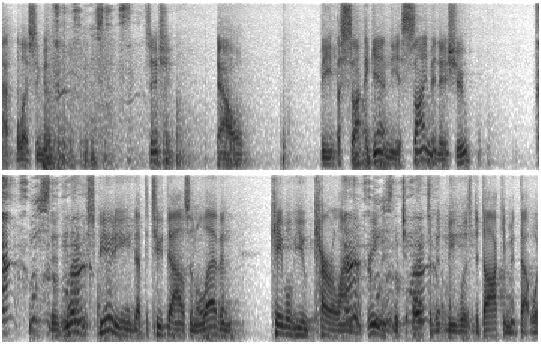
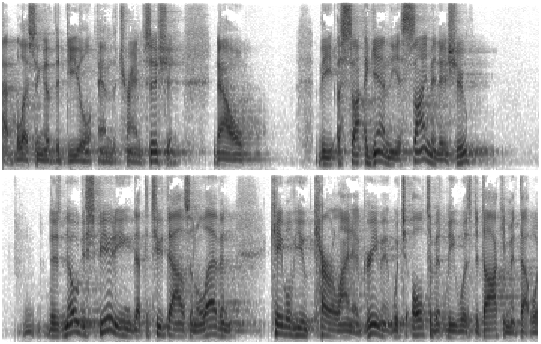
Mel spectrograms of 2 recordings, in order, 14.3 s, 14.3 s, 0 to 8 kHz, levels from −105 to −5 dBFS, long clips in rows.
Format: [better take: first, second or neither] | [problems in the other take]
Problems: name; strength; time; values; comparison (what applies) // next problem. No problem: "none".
second | noise reduction (neural mask model RNNoise)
